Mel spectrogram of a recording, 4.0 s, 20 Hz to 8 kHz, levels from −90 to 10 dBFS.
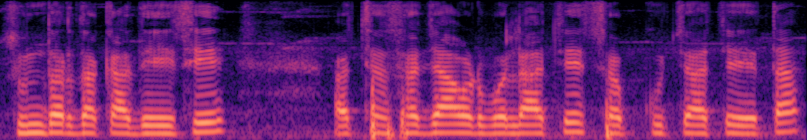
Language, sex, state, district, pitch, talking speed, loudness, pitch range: Halbi, male, Chhattisgarh, Bastar, 175 Hz, 195 wpm, -15 LUFS, 170-185 Hz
